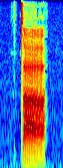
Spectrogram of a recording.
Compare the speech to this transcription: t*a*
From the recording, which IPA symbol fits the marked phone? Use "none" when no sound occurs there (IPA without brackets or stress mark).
a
